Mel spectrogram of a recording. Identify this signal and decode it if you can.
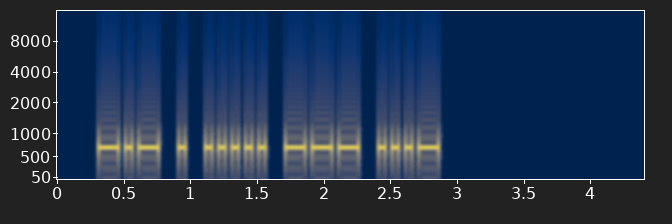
Morse code, heard as a keyed tone, about 24 wpm, 700 Hz. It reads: KE5OV
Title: Speed Racing - USA 2x2 Call Signs 20wpm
